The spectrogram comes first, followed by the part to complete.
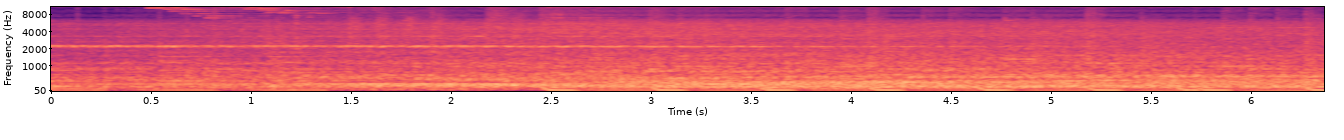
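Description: A Régio 2N double-deck electric train passing close along the platform. A rising rush of wheels and running gear carries a thin high whine that fades out about halfway through, and repeated low thumps follow as the carriages go by.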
